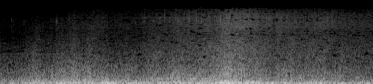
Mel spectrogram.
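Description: A strong southeast wind roars steadily outside a window at midnight without a break, a dense low rumble with a gusty rush that swells slightly midway. Loud, with no voices.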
